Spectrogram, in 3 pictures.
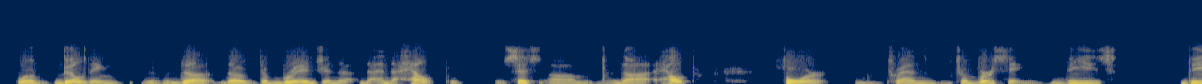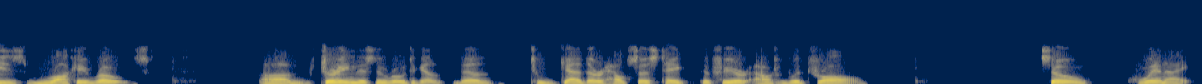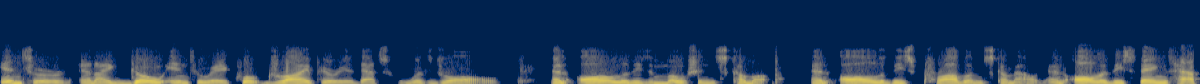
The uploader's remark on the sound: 2019 New Years Day Phone Conference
